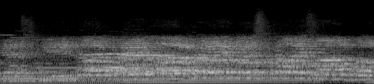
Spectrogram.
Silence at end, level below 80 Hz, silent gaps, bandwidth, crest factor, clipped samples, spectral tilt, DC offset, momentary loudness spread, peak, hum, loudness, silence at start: 0 s; -56 dBFS; none; 14.5 kHz; 16 dB; under 0.1%; -5 dB/octave; under 0.1%; 8 LU; -8 dBFS; none; -23 LUFS; 0 s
